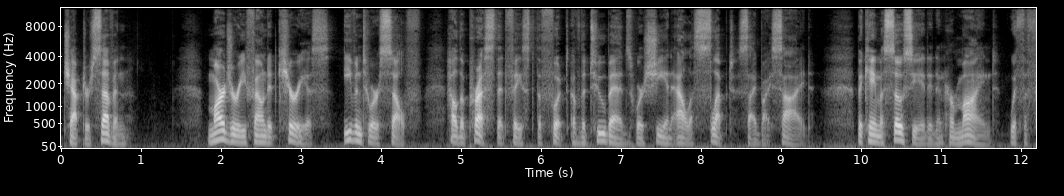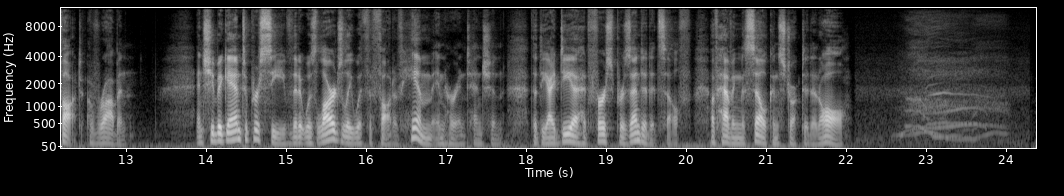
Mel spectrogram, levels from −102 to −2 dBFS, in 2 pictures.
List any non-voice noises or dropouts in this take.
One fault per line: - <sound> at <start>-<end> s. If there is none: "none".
- breath at 22.6-24.1 s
